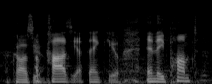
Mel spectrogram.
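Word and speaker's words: Abkhazia: They put and they took an interine conflict that was in South Oessa and um I can't pronounce oh abcasia Kazia.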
